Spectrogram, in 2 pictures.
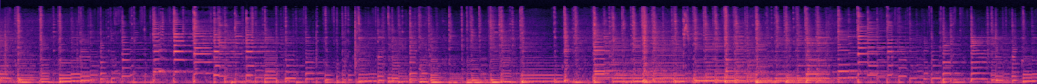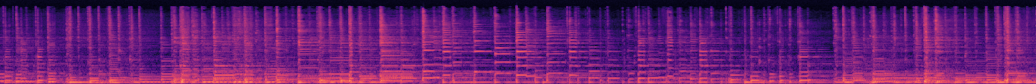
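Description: Solo fingerstyle funk improvisation in A minor on a cutaway nylon-string guitar: fast plucked single-note lines and chords over sustained low bass notes, played without a break.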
